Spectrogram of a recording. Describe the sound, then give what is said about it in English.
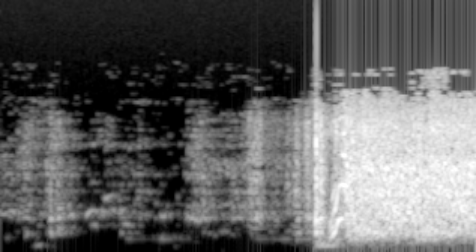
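A single sharp gunshot from a Derringer pistol cracks out after faint talk. It is followed at once by a loud, sustained, noisy wash that holds to the end. “Don't move, Andy. There's still one bullet left in this Derringer. You killed Feslin.”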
